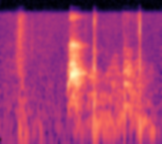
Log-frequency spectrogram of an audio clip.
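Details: Eight-week-old Chihuahua puppy, the female Mitzi, one of a litter of two males and one female, gives one sharp, high yip about a second in, then trails off into softer, shorter yelps and whimpers against a quiet background.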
